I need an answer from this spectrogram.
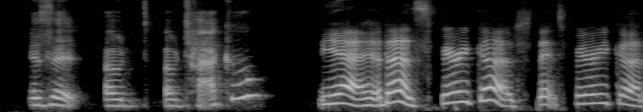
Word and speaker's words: Otakou: yeah so yeah cause he's like is it otaku yeah it is very good that's very good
